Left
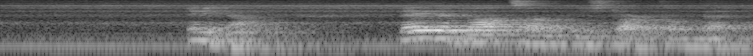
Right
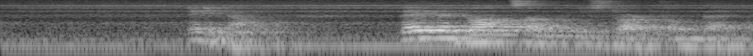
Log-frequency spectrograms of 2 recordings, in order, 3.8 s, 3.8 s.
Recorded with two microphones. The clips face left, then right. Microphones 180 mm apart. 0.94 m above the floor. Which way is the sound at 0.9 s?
20° left (ahead or behind).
